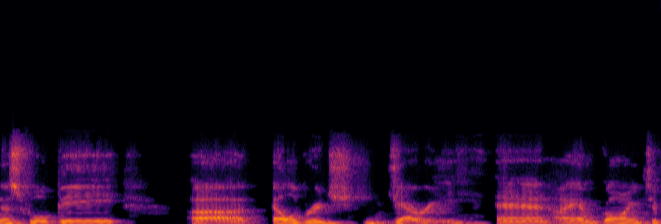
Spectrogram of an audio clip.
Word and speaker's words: Gerry: will be uh Elbridge Gary and I am going to pronounce it correctly uh it's with a hard G uh it has been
